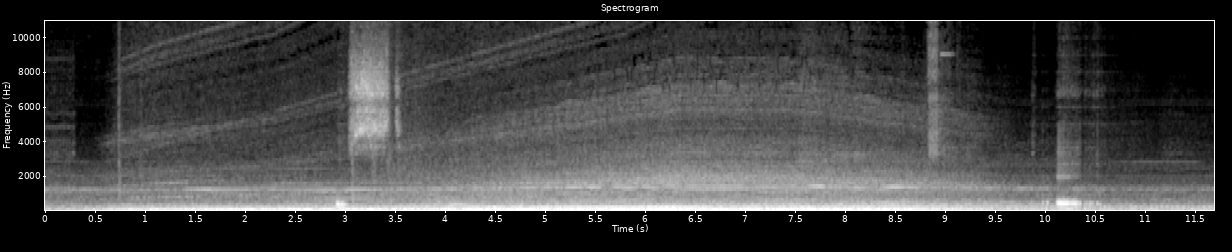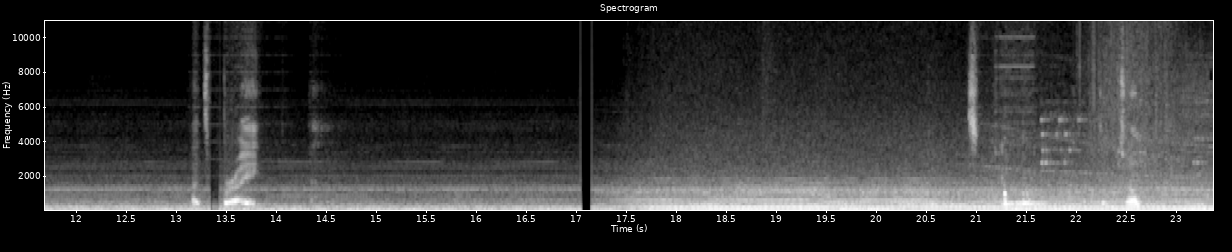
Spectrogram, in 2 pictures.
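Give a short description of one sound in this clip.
A spaceship engine rumbles deeply.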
